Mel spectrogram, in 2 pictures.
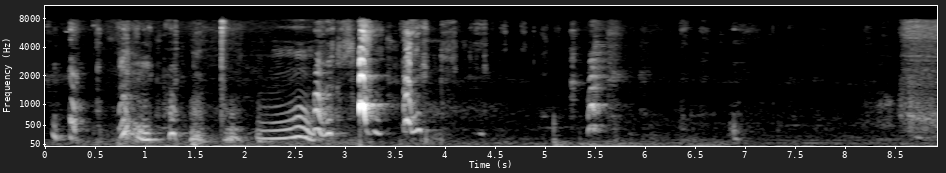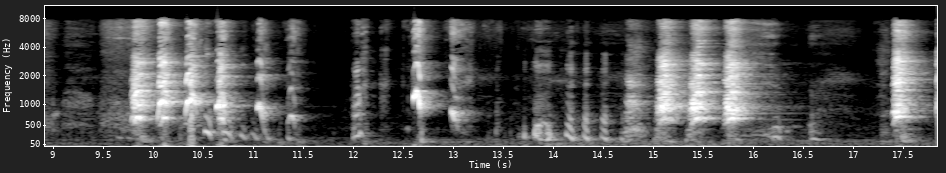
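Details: Domestic dog protesting as its tail is blown on, starting with rising whiny yelps and grumbles, a lull, then a long volley of rapid, harsh barks and yips.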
